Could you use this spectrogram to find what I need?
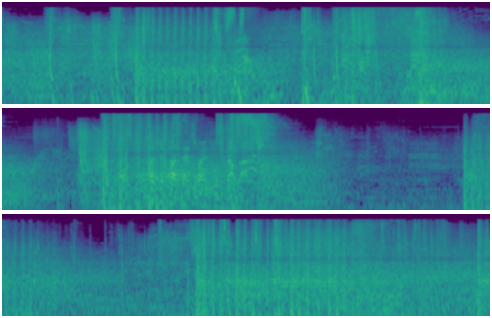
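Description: Rapid gunfire and laser shots crackle and pop.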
